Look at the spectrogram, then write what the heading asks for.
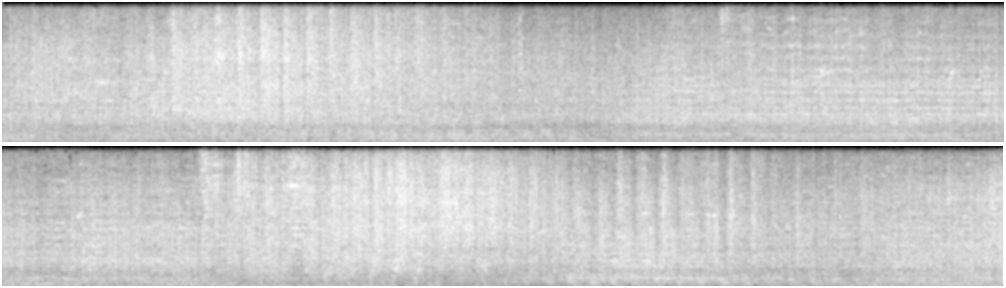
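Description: Loaded coal train's steel-wheeled coal cars rolling past: a loud, steady rumble of wheels on rail with a continuous run of clicks as the wheels cross rail joints, over a steady low hum.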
